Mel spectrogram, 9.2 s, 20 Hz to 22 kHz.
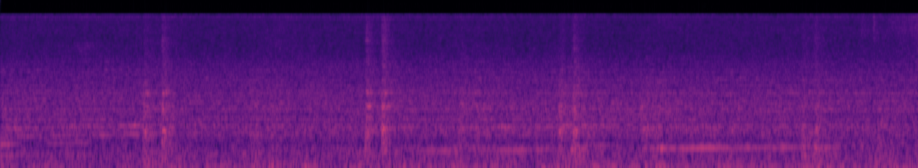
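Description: Sanyo Electric Railway 6000 series electric train running, heard from inside the front cab. A steady rumble carries wheel clicks over rail joints about every two seconds, and a thin whine slowly rises in pitch.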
